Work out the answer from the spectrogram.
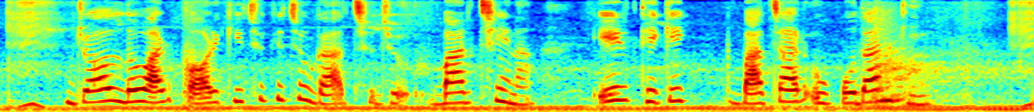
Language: Bangla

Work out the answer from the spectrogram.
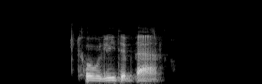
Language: Persian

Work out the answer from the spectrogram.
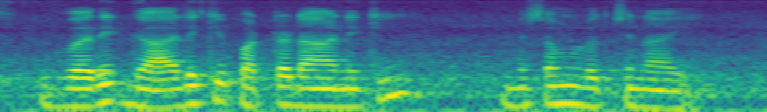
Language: Telugu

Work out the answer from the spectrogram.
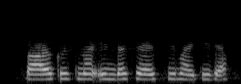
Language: Marathi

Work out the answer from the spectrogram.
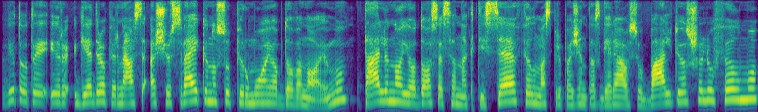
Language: Lithuanian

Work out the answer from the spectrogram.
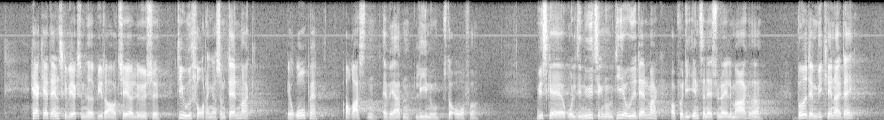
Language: Danish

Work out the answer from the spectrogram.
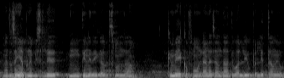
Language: Dogri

